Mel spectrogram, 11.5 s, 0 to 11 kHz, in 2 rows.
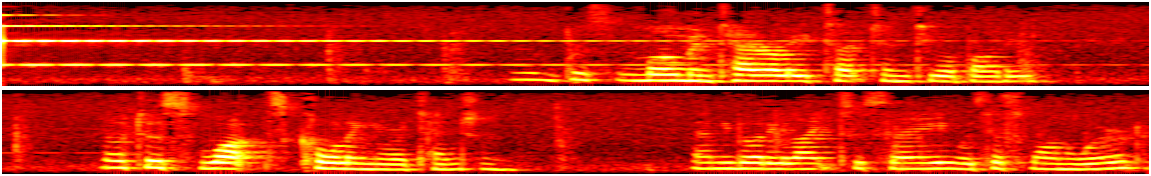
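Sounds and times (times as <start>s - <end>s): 
mindfulness bell struck to begin a pause: 0.0s - 5.8s
speech: 2.8s - 5.3s, 6.2s - 8.4s, 9.2s - 11.4s.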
